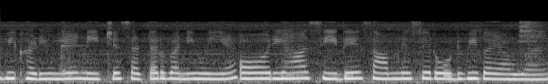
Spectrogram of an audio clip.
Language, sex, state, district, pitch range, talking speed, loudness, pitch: Hindi, female, Bihar, Sitamarhi, 255-270 Hz, 195 wpm, -11 LUFS, 265 Hz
